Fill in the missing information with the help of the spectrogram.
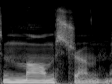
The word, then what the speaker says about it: Malmstrom: It's Malmstrom. – Malmstrom. – It is Malmstrom in Montana.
